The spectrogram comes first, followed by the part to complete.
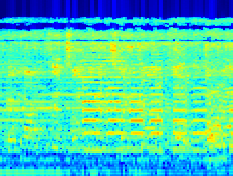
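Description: Live dancehall music from a stage sound system, heard from within the crowd, with a held horn-like tone of several steady pitches coming in about halfway through.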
